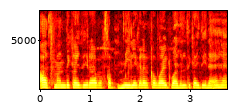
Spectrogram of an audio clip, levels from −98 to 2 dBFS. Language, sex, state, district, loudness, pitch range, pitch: Hindi, female, Bihar, Darbhanga, -17 LUFS, 215-225 Hz, 220 Hz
